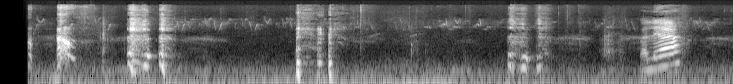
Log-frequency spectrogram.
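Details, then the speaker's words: Talking crow outdoors, owner says it has a cough: a few short, harsh cough-like bursts, then a rising caw, over quiet outdoor noise. "काल्या काय करतो तू खोकला आलाय का रे खोकला आलाय का"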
